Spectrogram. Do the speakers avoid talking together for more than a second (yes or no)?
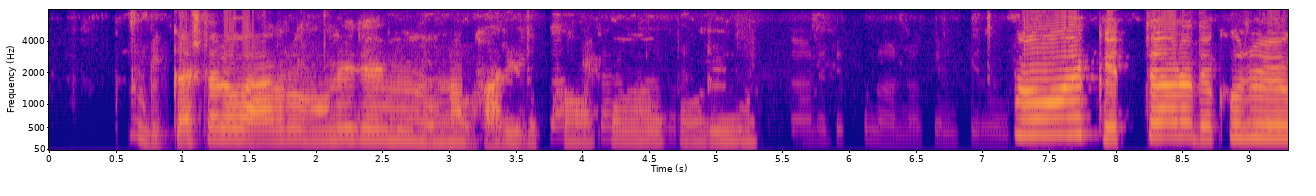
no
